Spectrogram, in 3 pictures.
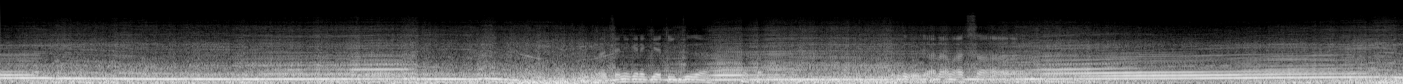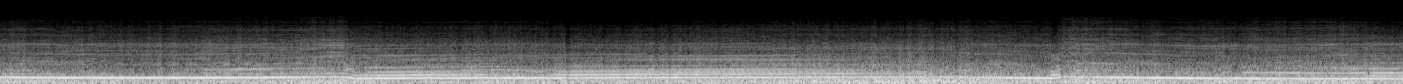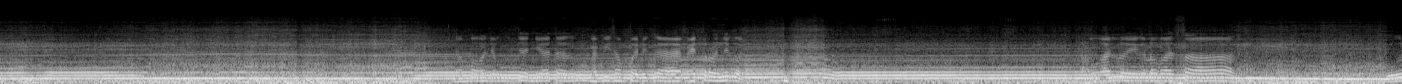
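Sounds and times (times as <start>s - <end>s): wind noise: 0.0s - 42.0s.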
